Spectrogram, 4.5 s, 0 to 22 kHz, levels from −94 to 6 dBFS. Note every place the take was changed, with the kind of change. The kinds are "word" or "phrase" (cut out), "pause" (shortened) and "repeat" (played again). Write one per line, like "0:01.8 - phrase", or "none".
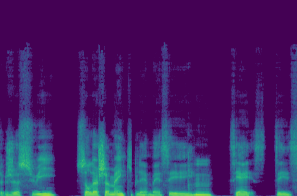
0:02.0 - word
0:02.4 - word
